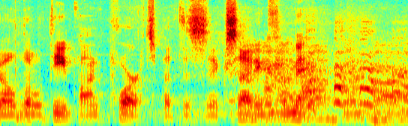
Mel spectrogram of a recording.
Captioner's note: laughter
